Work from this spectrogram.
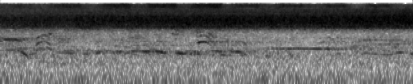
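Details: Midsummer cicadas droning at a school playground; the high, steady buzzing wall of sound runs without pause while faint sliding whistled tones drift underneath.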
